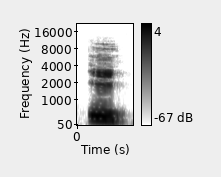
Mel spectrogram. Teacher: ए का उच्चारण स्थान क्या होता है कंठ और तालू दोनों होता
